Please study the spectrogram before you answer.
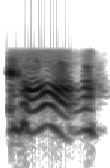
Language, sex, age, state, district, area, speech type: Assamese, female, 30-45, Assam, Lakhimpur, rural, conversation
